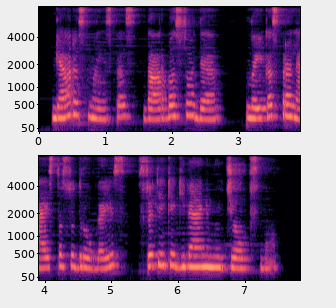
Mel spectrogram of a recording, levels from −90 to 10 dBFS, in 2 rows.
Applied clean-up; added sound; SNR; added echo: neural mask model DeepFilterNet 3.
